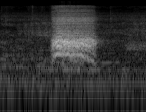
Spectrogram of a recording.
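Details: One harsh, flat crow caw of about half a second, loud and close, against a faint steady hum.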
